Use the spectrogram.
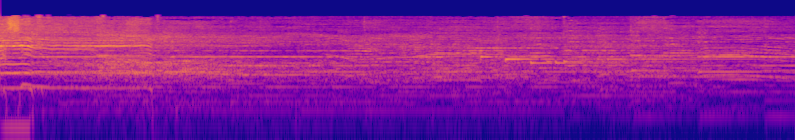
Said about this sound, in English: The crowd is not enjoying that one. That came out of nowhere.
